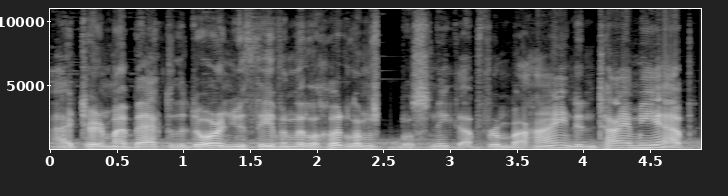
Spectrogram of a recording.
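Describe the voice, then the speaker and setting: Man playing a grumpy, animated gravedigger in a game. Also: medium pitch, a little fast, noisy background, natural voice. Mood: scolding, skeptical. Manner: querulous, skeptical, scolding. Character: jumpy, grumpy, stubborn gravedigger who loves horror novels. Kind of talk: comic adventure game acting.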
